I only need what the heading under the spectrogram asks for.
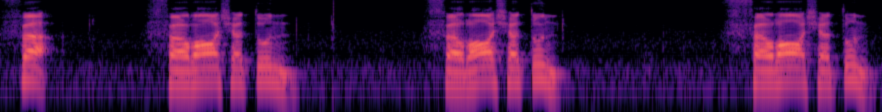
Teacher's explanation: اوپر والے سامنے کے دو دانت نیچے والے ہونٹوں سے لگا کر فا ادا کیا جاتا ہے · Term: حرف فا کی آواز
